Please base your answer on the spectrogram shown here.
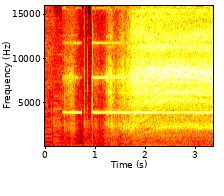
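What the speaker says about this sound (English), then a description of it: "So I'm going to drill close to the edge on these" Power drill boring mounting holes for storage boxes on an HDT, a brief whirring start, then a rising high-pitched spinning whine as the bit cuts in, loud and close.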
